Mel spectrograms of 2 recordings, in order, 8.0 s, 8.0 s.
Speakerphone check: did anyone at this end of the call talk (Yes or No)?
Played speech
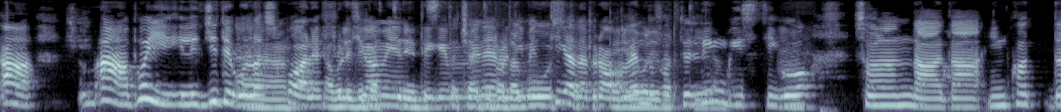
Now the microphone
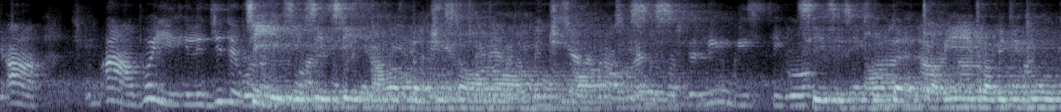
Yes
